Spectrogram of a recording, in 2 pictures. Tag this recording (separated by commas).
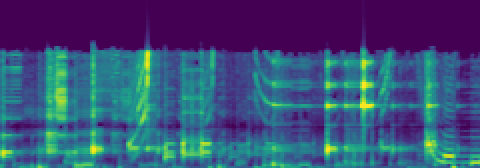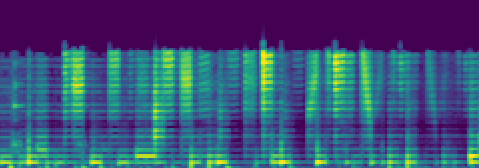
Synthesizer, Music, Drum machine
